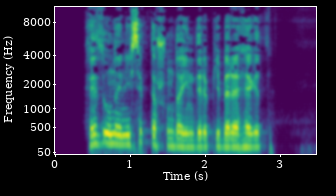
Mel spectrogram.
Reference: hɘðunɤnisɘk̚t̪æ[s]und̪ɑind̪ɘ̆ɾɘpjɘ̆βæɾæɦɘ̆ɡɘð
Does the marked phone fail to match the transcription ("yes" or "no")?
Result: yes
